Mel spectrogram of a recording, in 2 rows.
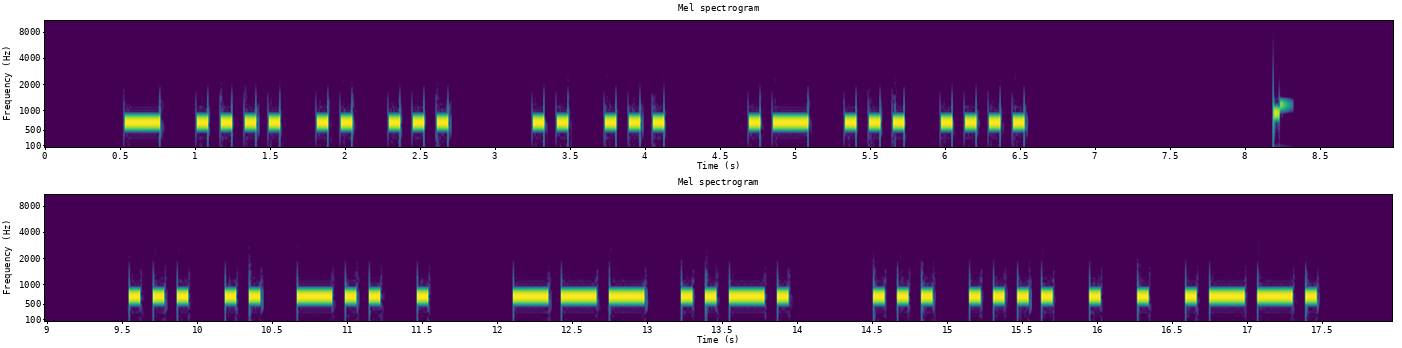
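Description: Morse code sent at 15 words per minute: a single steady mid-pitched tone keyed into short and long beeps, in two runs split by a pause with one brief click. No voices.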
